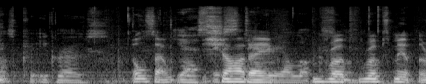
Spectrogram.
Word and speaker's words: Sade: What It's pronounced Sade.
